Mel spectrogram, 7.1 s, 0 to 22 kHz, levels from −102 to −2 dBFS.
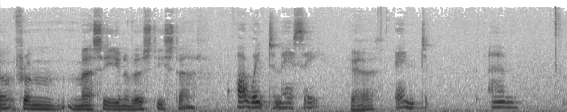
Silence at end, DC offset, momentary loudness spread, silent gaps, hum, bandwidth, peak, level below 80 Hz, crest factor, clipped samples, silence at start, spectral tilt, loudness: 0 s; under 0.1%; 19 LU; none; none; 17 kHz; -10 dBFS; -44 dBFS; 18 dB; under 0.1%; 0 s; -5.5 dB/octave; -27 LUFS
